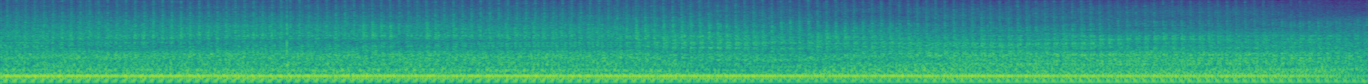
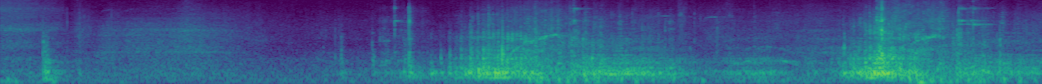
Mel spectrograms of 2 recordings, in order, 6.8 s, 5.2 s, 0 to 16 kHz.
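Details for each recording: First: Free Wolf petrol lawnmower, about 21-inch, now starting in 5–6 primer pumps and running at a smooth, constant speed with a steady buzz, no stumbles or surging; normal running. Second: Wolf 21-inch lawnmower, after a shop failed to fix it: after 10 primer pumps, two pull-cord cranking bursts that never fire; no start, suspected priming issue from cracked primer bulb drawing air.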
